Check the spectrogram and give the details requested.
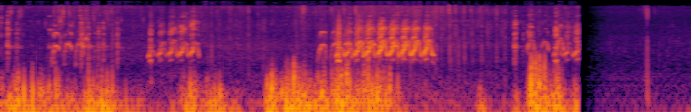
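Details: Pet geese, three in the flock, giving repeated nasal honks in quick rattling series, mixed with loud low thumping and rustling, then sudden silence near the end.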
